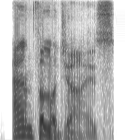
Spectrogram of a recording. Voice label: "Anthologize", British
